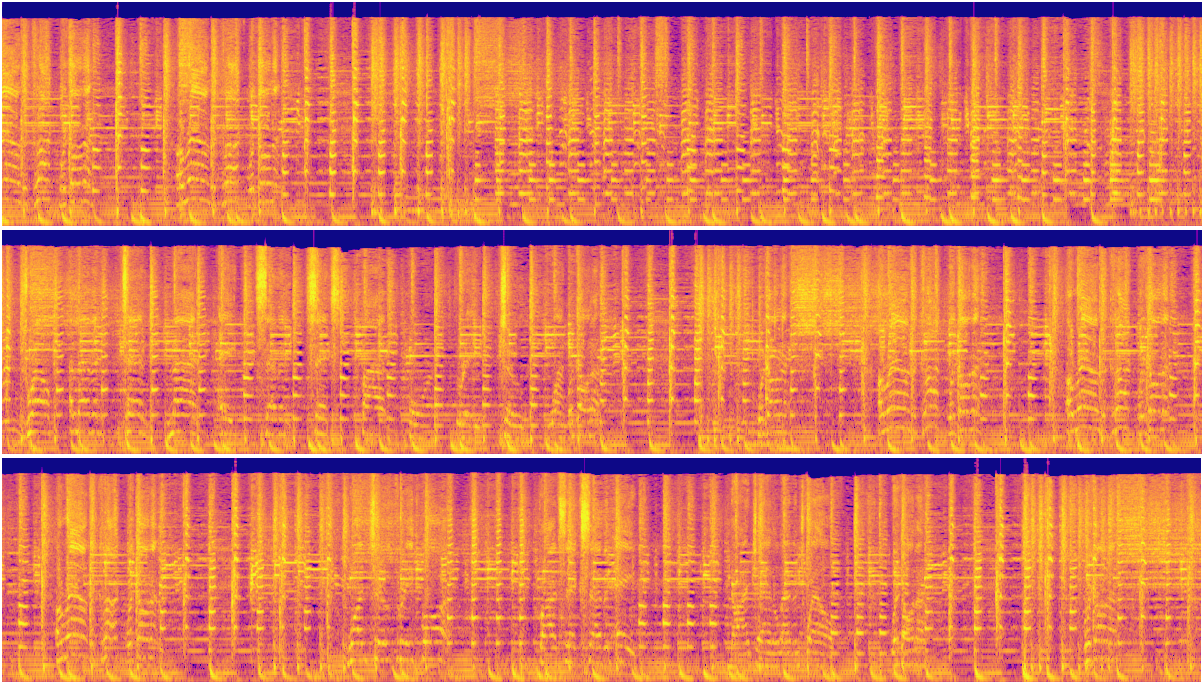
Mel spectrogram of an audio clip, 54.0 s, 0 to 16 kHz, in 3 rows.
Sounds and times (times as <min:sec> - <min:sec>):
Music: 0:00.0 - 0:53.9.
